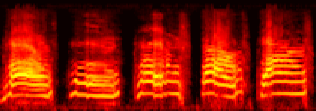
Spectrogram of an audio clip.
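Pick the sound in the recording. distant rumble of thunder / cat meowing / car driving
cat meowing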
